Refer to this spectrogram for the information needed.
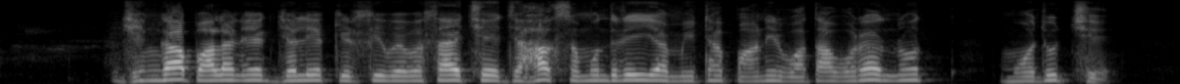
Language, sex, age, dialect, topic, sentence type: Magahi, male, 18-24, Northeastern/Surjapuri, agriculture, statement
